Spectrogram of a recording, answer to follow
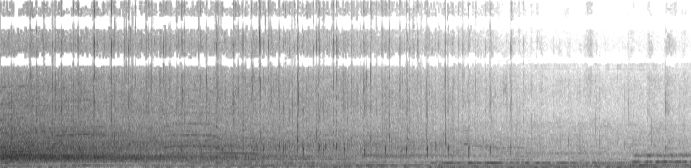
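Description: Live arena concert music heard through a phone's microphone: sustained synth chords held steady, with crowd cheering that fades out over the first couple of seconds.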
